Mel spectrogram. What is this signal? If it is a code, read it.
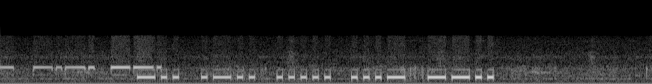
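Morse code, heard as a keyed tone, about 20 wpm, 330 Hz, with radio noise. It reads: DL5VZ
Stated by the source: Morning 80m pile-up recorded at nearly the same time on three transceivers: FT1000MKV, FT817 and ATS-3B.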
